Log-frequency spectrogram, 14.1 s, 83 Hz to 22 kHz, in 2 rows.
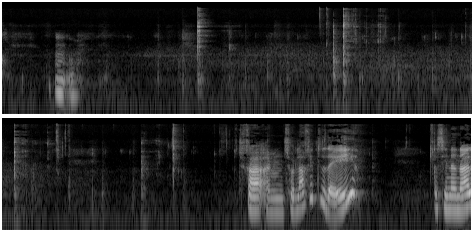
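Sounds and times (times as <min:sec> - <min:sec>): metal spoon clinking on plate: 0:02.9 - 0:03.2, 0:04.9 - 0:05.9.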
